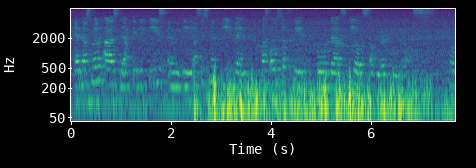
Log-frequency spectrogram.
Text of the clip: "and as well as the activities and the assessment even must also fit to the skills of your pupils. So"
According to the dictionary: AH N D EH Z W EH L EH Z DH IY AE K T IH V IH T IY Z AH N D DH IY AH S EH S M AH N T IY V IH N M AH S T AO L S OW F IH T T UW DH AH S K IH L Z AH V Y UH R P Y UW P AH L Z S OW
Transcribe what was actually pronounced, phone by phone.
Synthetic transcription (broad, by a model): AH N D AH S W EH L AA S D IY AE K T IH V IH T IY S AH N D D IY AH S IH S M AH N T IY V IH N M AH S T AO L S OW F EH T T UW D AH S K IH L S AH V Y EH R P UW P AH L S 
